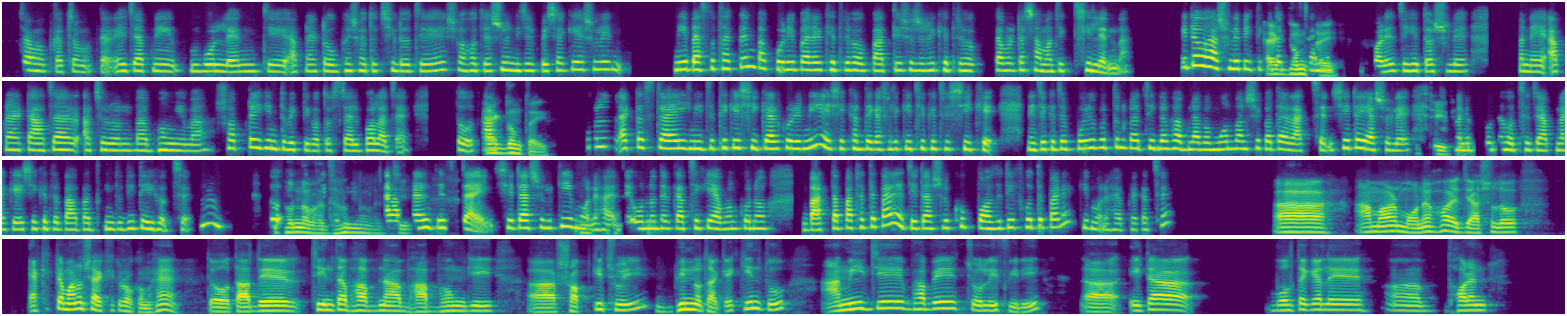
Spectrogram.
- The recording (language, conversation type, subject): Bengali, podcast, কোন অভিজ্ঞতা তোমার ব্যক্তিগত স্টাইল গড়তে সবচেয়ে বড় ভূমিকা রেখেছে?
- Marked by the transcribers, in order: other background noise; laughing while speaking: "ধন্যবাদ, ধন্যবাদ জি"; tapping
